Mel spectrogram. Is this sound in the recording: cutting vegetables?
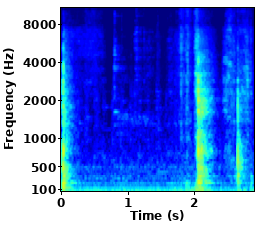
yes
